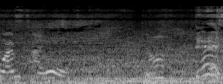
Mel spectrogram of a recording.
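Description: Women's voices, words unclear, over the steady low rumble and wind noise of a moving golf cart.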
